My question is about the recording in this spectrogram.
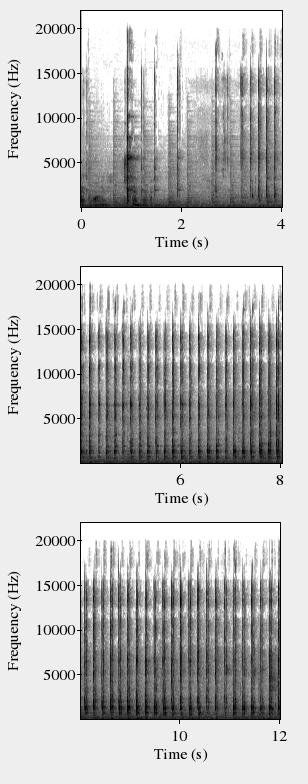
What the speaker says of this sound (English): We're gonna whisk everything together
